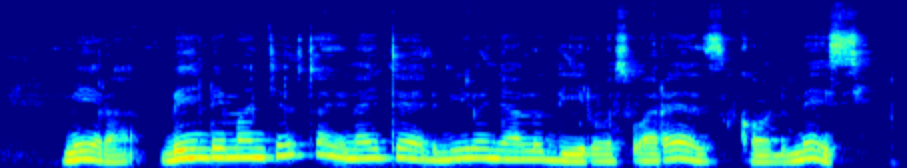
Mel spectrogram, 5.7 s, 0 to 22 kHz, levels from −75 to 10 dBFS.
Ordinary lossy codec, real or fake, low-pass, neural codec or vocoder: none; real; none; none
